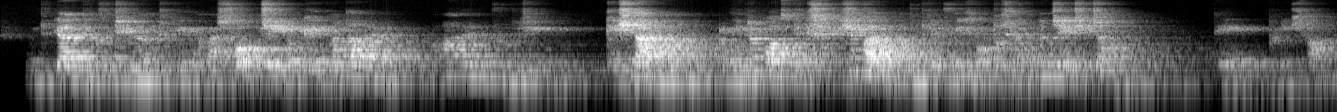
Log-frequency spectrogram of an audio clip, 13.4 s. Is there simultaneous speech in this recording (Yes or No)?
No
